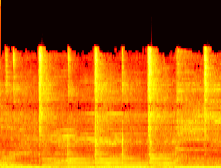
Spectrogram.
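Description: Live band playing a slow country ballad: strummed guitar with long held notes over it and light strokes under a second apart.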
